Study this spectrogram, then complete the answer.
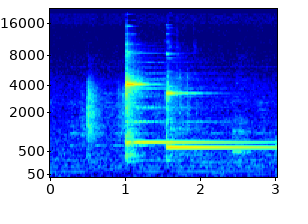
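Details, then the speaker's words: Wired electric doorbell chime with underground wiring, after adjusting the metal strike plate and refitting the cover: clean two-note ding-dong, both tones ringing clearly and fading evenly; working normally again. "เสียงดังเป็นปกติแล้วนะครับผมแสดงว่ามันทำงานได้แล้วนะครับ"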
